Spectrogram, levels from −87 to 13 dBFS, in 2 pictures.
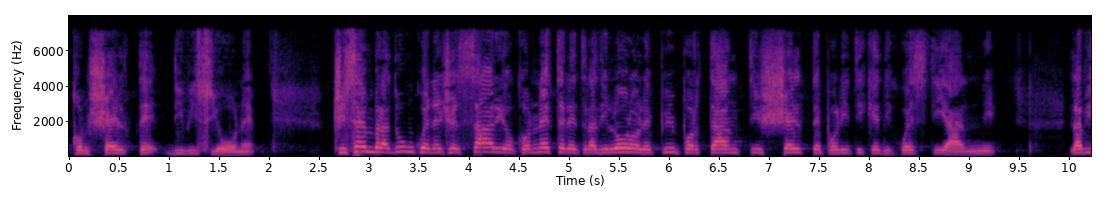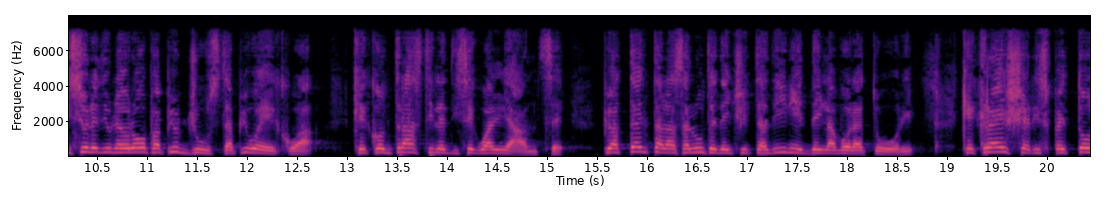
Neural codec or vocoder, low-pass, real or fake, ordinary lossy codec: vocoder, 44.1 kHz, 128 mel bands every 256 samples, BigVGAN v2; 7.2 kHz; fake; MP3, 64 kbps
